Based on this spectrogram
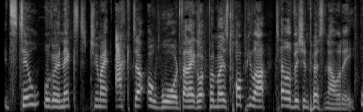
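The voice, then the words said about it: Yelling, loud angry delivery. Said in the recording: “Why are you yelling at me?”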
